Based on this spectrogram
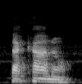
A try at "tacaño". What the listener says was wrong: Tacaño. Yeah, it has that ñ, like ña.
